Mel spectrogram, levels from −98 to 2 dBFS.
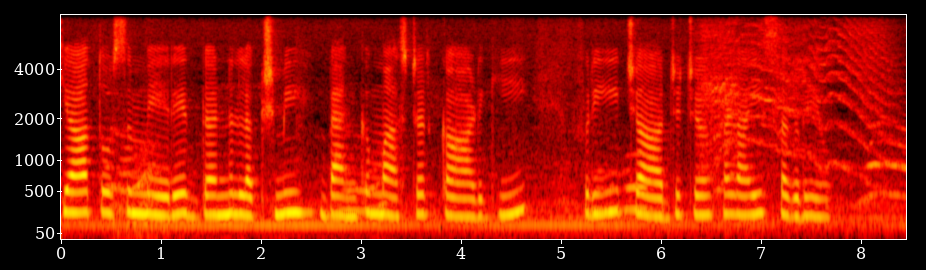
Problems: background sounds at intervals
